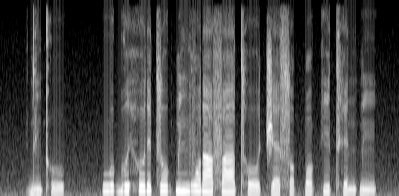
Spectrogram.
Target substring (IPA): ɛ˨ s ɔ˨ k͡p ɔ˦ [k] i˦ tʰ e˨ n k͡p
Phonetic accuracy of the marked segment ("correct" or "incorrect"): correct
